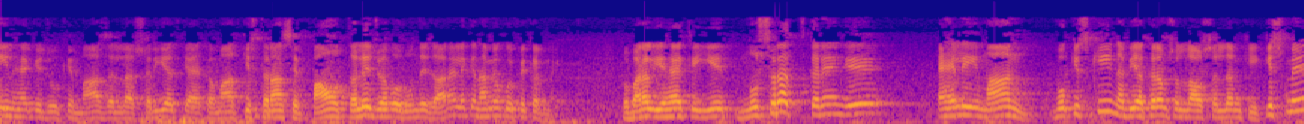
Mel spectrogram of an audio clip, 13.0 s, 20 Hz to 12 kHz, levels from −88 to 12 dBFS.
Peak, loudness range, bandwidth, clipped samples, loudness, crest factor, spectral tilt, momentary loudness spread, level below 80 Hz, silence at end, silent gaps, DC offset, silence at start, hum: 0 dBFS; 2 LU; 8 kHz; under 0.1%; -15 LUFS; 14 dB; -6 dB/octave; 11 LU; -34 dBFS; 0 s; none; under 0.1%; 0 s; none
